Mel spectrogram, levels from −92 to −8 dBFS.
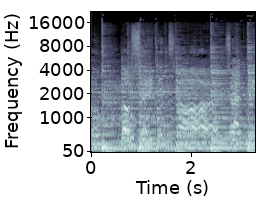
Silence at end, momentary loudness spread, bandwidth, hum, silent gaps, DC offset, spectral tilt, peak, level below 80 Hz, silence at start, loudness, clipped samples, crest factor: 0 s; 3 LU; 19 kHz; none; none; under 0.1%; -5 dB/octave; -6 dBFS; -36 dBFS; 0 s; -20 LUFS; under 0.1%; 14 dB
